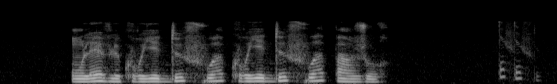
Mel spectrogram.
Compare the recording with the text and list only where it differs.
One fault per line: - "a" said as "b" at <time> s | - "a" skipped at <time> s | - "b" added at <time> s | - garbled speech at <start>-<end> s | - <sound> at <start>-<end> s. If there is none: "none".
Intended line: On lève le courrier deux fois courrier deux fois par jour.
- chirp at 5.0-5.4 s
